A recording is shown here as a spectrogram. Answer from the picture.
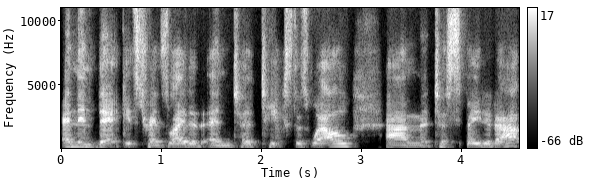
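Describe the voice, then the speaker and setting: The speaker has a bright, sharp tone and lively intonation in a New Zealand accent. The pace is moderate. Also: woman. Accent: Kiwi. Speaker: small business coach. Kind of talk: live video chat.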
